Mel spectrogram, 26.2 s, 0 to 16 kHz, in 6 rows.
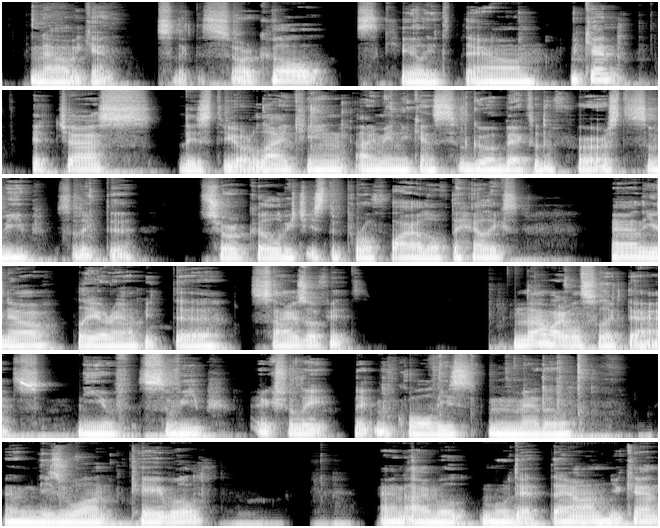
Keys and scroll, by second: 0.5 t, 4.6 ctrl+z, 20.6 m, 20.8 e, 21.0 t, 21.3 Return, 22.5 c, 22.7 Return.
